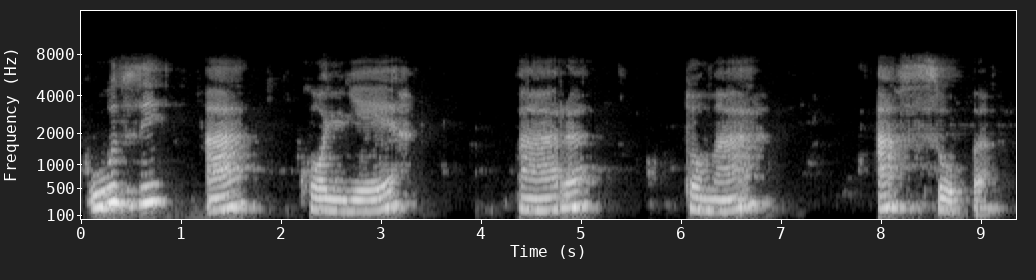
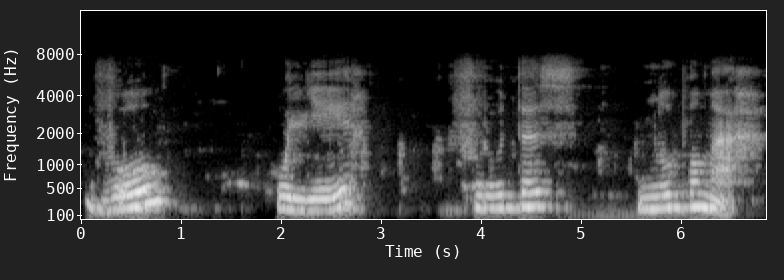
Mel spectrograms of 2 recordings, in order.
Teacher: você olha para as palavras elas tem a mesma grafia mas a primeira tem o timbre aberto no e e a segunda tem o timbre fechado no e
